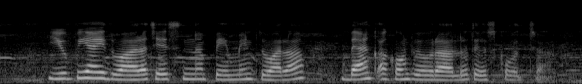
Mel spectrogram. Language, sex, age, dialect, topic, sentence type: Telugu, male, 18-24, Utterandhra, banking, question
